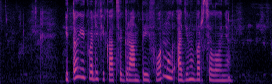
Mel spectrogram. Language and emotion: Russian, neutral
